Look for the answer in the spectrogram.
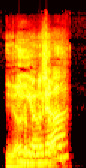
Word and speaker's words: Eyota: How do you say E-Y-O-T-A? – E-Y-O-T-A. – Eota? – Eota, yeah.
